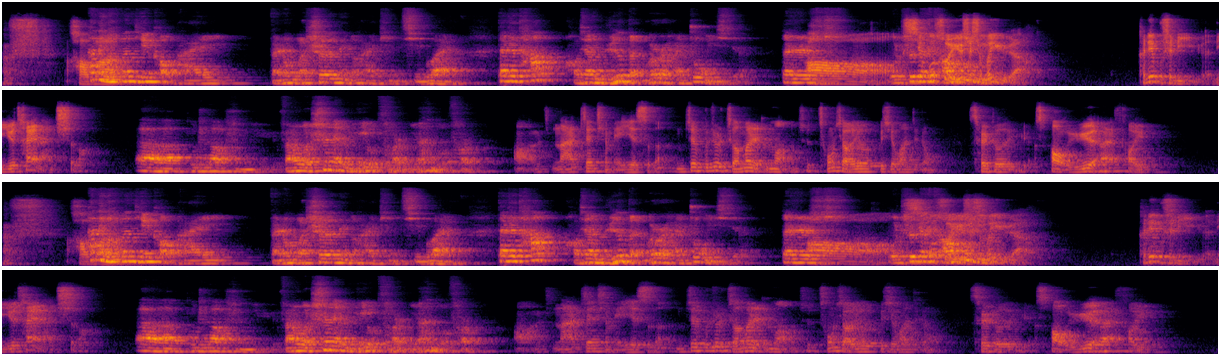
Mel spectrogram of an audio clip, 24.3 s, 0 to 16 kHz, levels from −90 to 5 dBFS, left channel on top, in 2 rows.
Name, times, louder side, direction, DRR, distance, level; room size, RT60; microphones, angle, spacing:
voice 1, 0.0-1.2 8.0-10.3 11.4-13.0 17.3-21.5 21.8-23.6, left 5 dB, 60° left, 4 dB, 0.3 m, -30 dB
voice 2, 0.8-2.2 2.7-7.4 7.8-8.3 8.9-10.1 13.5-16.9 23.1-23.3, equal, 5° right, -4 dB, 0.7 m, -26 dB
2.9 x 2.4 x 3.4 m, 0.71 s
head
